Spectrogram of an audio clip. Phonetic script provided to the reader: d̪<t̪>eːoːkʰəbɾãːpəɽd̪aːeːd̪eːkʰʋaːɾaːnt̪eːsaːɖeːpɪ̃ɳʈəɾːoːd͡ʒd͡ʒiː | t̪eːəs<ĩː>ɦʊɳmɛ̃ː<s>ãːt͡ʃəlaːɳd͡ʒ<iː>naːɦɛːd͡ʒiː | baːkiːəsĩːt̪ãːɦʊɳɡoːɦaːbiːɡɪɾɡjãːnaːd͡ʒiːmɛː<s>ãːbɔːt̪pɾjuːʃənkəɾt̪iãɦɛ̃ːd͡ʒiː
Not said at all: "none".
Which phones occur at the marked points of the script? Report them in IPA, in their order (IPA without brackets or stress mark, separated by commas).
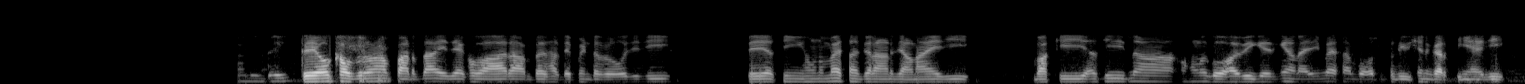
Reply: t̪, ĩː, s, aː, s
